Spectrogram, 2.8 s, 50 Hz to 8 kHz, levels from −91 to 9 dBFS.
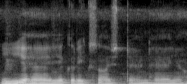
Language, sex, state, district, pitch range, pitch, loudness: Hindi, male, Uttar Pradesh, Shamli, 105-110 Hz, 105 Hz, -18 LUFS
